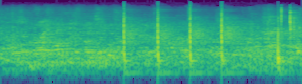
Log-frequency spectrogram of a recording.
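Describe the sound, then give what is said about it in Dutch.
A chairman's gavel raps six times, four steady strikes followed by a quick pair, sharp over a low murmur of chatter, calling a municipal council meeting in Roosendaal back to order. “Het ziet er naar uit dat ik de hamer nodig heb”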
